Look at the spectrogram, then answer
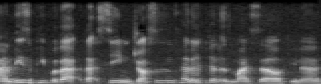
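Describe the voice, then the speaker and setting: A man speaks with a London accent. His voice sits fairly high, with ordinary pitch variation. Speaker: language learner and podcast host. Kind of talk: interview. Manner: hesitant, many repetitions.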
